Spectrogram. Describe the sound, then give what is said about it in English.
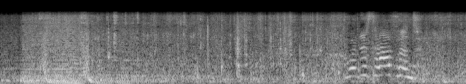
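Loud water splashing and sloshing around an approaching patrol boat, a dense steady wash that lasts throughout. “Rambo peers through a small window and spots a patrol boat approaching.”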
